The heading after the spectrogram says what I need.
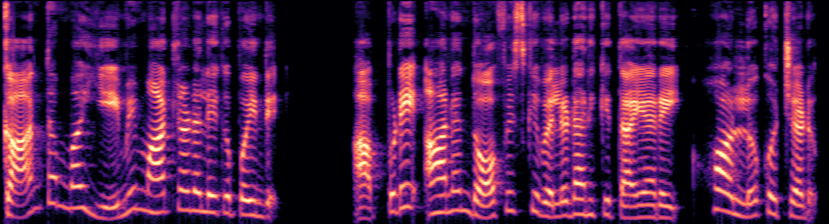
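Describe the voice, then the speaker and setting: A woman's voice: fairly high pitch, animated, normal speed, fairly bright tone, dry recording, studio quality. A woman giving scripted narration of a family story.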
